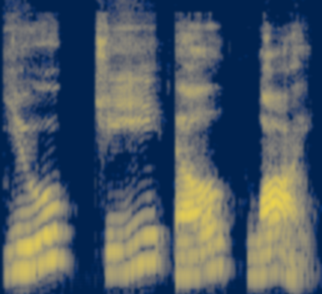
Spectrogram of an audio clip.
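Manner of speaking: letter by letter, very slow; slow deliberate spelling for students. Shown as a demonstration. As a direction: spell each letter out clearly for the class. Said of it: "발음 어떻게 해요?".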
